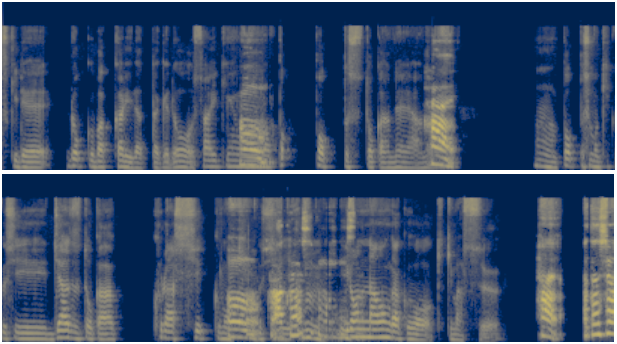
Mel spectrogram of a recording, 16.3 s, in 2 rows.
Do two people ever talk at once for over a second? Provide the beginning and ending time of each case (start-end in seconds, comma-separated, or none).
11.1-13.0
